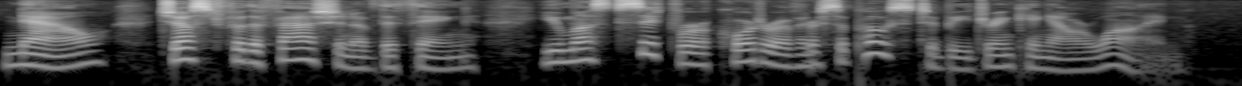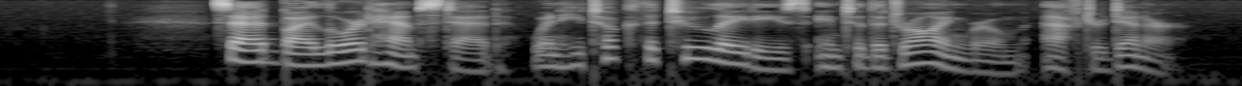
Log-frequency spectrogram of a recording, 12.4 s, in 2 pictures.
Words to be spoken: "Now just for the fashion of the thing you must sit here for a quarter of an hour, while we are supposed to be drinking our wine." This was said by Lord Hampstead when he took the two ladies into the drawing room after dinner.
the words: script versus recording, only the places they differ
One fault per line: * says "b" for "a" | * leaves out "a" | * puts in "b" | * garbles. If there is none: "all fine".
* leaves out "here"
* leaves out "hour while we"
* leaves out "This was"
